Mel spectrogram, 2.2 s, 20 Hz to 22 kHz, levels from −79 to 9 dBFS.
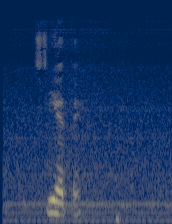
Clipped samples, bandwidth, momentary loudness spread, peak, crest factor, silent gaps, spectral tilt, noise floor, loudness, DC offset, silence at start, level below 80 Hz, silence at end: under 0.1%; 16.5 kHz; 24 LU; -10 dBFS; 20 dB; none; -4.5 dB/octave; -46 dBFS; -23 LUFS; under 0.1%; 0.05 s; -62 dBFS; 0.05 s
